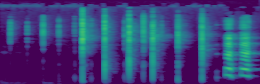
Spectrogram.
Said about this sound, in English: We need to give them a round of applause.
